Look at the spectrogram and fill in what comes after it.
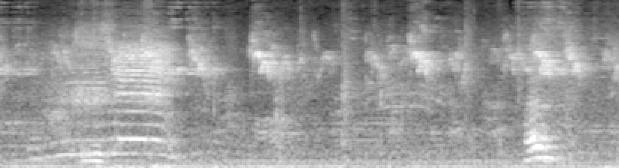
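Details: A village buck goat (gavran bokad), faced in a mock fight, gives a short wavering bleat near the start. Small birds chirp steadily throughout, and a man's voice comes in between.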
